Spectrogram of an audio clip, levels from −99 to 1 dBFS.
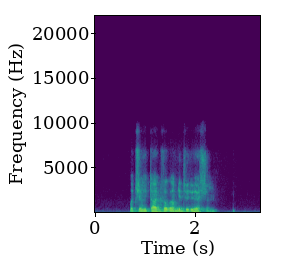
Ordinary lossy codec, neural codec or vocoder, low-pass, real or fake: Opus, 24 kbps; codec, 16 kHz, 1.1 kbps, Voila-Tokenizer; 7.2 kHz; fake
